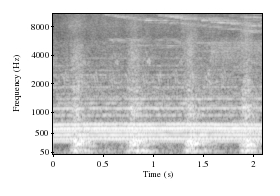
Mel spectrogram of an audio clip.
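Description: Cartoon steam-train sound effect: a held multi-note whistle chord over a steady chugging beat, a little under two chugs a second.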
